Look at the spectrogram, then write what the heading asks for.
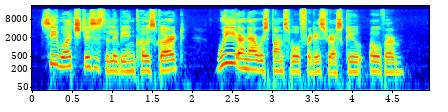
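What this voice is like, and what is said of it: Crackly radio voice, heavy Arabic accent. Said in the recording (Dutch): “Krakerig en met een zwaar Arabisch accent.”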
